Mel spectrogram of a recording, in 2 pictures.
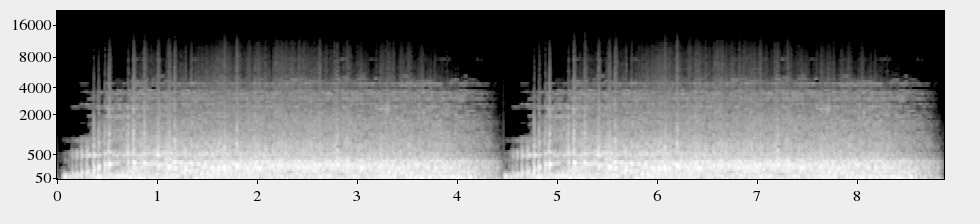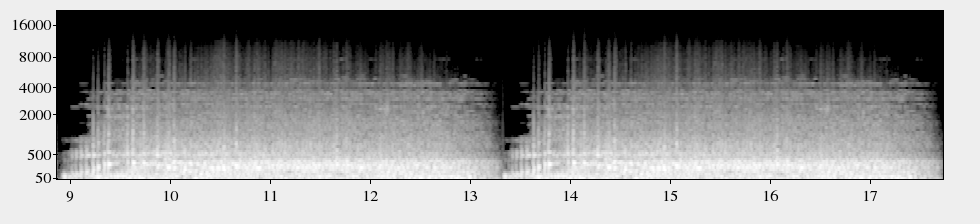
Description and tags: lion mad
A slowed down of Asteroid's bear_mad.
This just sounds like a lion or something else growling over and over.
ROAR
